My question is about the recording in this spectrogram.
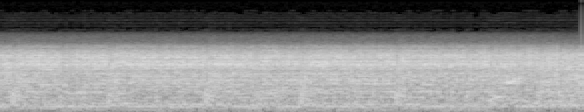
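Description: Live punk rock band playing loud and steady: distorted electric guitars, bass guitar and a drum kit, heard through the club's PA.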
